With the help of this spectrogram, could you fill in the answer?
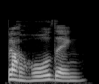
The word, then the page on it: beholding: British English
